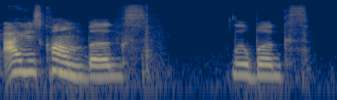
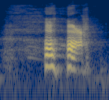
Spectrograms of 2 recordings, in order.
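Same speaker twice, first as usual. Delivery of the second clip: loud, high laugh; real amused outburst, loud and high; burst of laughter; 9 semitones higher, 14 dB louder than usual. Real, not acted. Streamer amused by a nickname suggestion, laughing out loud.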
